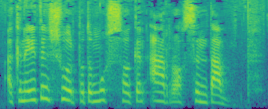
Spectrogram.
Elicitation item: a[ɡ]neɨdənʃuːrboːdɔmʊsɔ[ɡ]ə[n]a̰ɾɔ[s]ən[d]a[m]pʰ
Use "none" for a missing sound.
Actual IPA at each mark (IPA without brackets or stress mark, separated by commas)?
ɡ, ɡ, n, s, d, m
